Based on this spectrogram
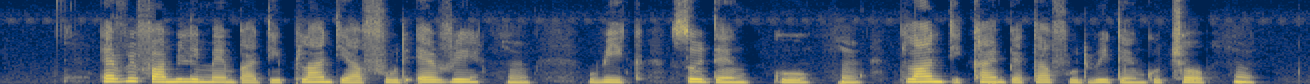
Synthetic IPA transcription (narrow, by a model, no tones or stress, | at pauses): ɛvɹifamilimɛ̃mbadeplãndɛafudɛvɹihũ | wik | sodɛ̃nɡoh̩ | plãndikʰãɪ̃nbɛtafudwedɛ̃nɡot͡ʃɔp̚hũ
